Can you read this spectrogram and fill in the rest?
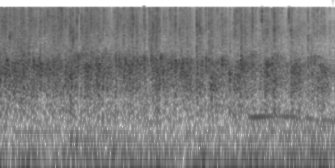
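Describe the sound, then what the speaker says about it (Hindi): A crowd at a fan meet claps enthusiastically, dense sustained applause filling the whole moment at close, even loudness. "एक बार जोर से ताली बजाएंगे"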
